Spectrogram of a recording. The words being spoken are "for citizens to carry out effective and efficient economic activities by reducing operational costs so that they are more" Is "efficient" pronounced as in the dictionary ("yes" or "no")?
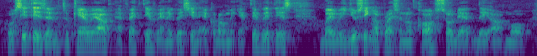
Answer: no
